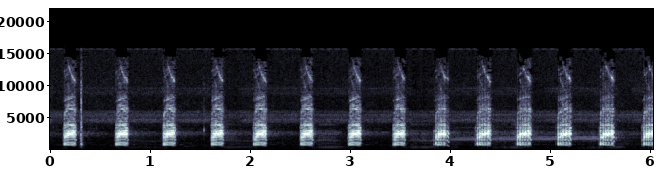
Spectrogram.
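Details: Calling for a mate, a wild green tree frog in its natural habitat gives rapid, regular nasal quonks roughly every half second; fainter, lower rising croaks sit between them, and a thin constant hum runs throughout.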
